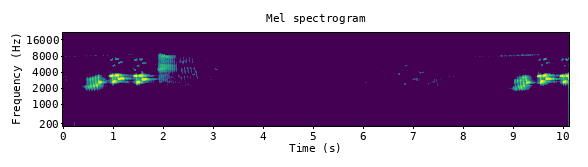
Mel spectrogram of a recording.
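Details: A Pale Thrush, recorded in 2020 with insect sounds present, sings a short phrase of clear, fluty notes ending in a thin, scratchy trill, then repeats it after about eight seconds of silence.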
